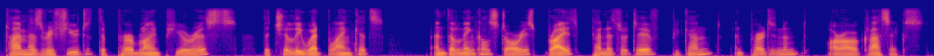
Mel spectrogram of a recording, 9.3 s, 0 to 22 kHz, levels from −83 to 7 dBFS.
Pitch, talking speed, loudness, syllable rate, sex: 130 Hz, 140 wpm, -22 LUFS, 4.9 syllables/s, male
